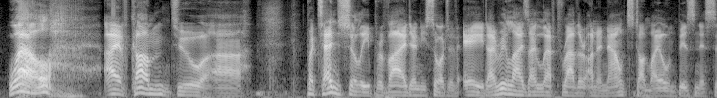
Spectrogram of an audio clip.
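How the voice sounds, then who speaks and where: Here is a put-on character voice moving at a fairly slow pace. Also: man, fairly low pitch for a man. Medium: actual play. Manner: formal, blunt.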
